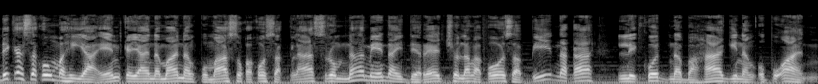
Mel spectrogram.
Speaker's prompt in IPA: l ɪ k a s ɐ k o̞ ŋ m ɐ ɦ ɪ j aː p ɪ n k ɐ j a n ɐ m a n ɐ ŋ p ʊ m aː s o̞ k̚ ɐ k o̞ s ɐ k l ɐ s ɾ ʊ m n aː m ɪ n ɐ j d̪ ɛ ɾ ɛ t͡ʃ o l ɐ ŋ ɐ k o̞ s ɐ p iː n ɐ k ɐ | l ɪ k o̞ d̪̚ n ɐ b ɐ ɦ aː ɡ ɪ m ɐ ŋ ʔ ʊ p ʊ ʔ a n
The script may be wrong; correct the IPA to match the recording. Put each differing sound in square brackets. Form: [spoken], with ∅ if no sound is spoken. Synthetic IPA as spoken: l ɪ k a s ɐ k o̞ ŋ m ɐ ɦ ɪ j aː [ʔ] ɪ n k ɐ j a n ɐ m a n ɐ ŋ p ʊ m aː s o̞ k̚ ɐ k o̞ s ɐ k l [a] s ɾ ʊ m n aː m ɪ n ɐ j d̪ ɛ ɾ ɛ t͡ʃ o l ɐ ŋ ɐ k o̞ s ɐ p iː n ɐ k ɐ | l ɪ k o̞ d̪̚ n ɐ b ɐ ɦ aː ɡ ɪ [n] ɐ ŋ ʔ ʊ p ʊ ʔ a n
